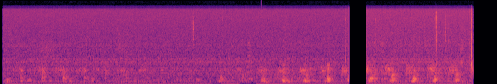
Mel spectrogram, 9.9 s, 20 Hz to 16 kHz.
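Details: A fetal heartbeat from a first pregnancy on Doppler ultrasound gives rapid, rhythmic whooshing pulses at about 140 beats a minute.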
